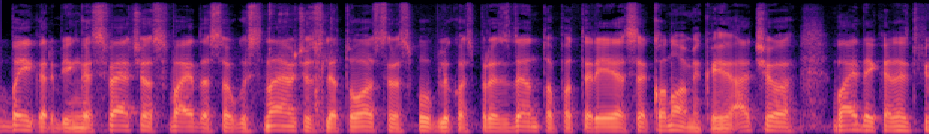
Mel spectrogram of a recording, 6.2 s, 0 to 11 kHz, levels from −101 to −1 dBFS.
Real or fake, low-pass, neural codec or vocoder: real; 9.9 kHz; none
